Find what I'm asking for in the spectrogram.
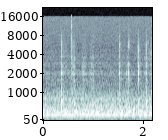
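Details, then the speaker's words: Roberts R900 radio: sharp, irregular clicks, about eight in two seconds, over a steady low hum from the audio output. Suspected DC offset on the preamp, unconfirmed. "like as a bit of DC offset on the preamp refer that could be kept reforming"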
